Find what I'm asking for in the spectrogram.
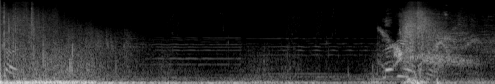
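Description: A Confringo fire spell blasts in Hogwarts Legacy: a loud, low booming burst at the start, followed by a rumbling tail, with a second whooshing flare near the end.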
